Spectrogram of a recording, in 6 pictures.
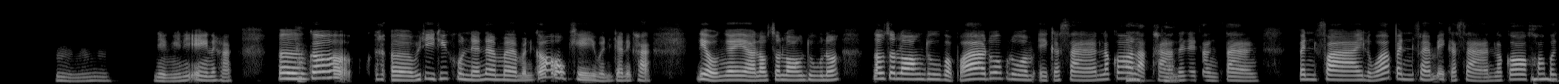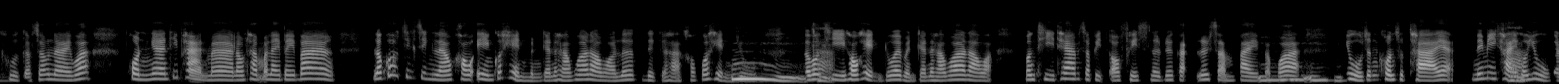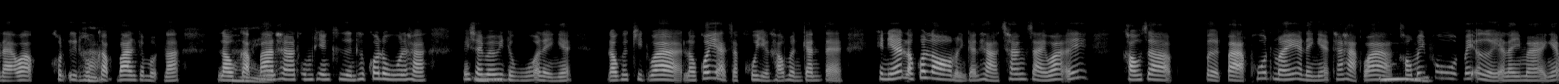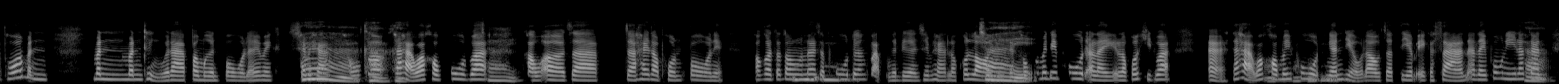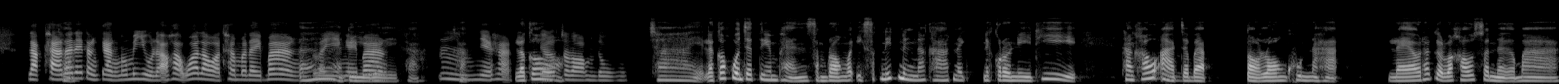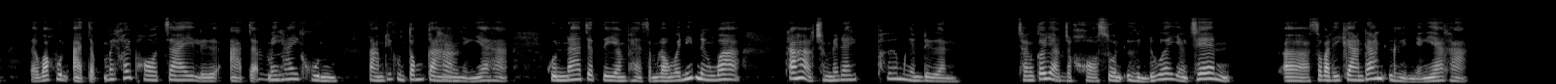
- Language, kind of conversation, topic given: Thai, advice, ฉันควรขอขึ้นเงินเดือนอย่างไรดีถ้ากลัวว่าจะถูกปฏิเสธ?
- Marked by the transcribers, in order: other noise; other background noise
